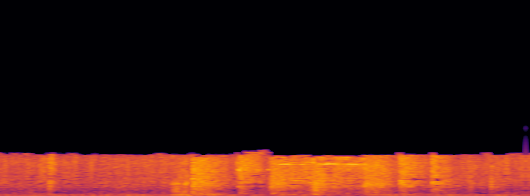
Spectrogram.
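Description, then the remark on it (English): Glass in the top half of a window is knocked in and smashed in a few sharp, crunching bursts, with brittle crackling and tinkling in between. No one speaks over the noise. “Let's see if I can knock a hole in the top half of the window here.”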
